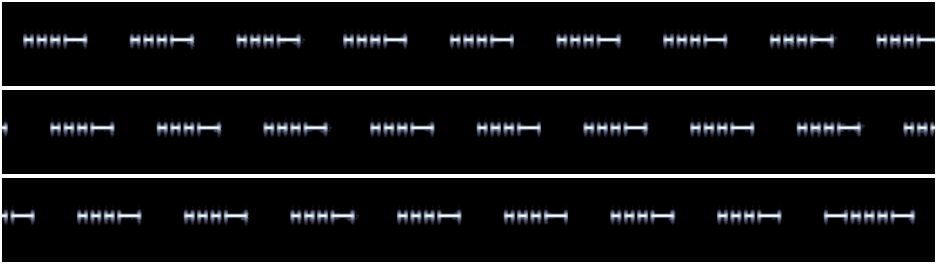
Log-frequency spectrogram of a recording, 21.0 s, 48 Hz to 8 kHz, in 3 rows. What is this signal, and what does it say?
Morse code, heard as a keyed tone, about 24 wpm, 800 Hz. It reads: V V V V V V V V V V V V V V V V V V V V V V V V V <BT>
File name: CW gyakorlas v 20 baud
